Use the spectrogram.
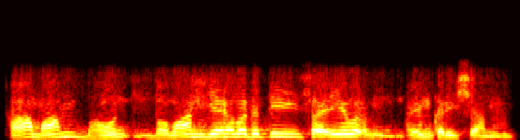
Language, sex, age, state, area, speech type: Sanskrit, male, 18-30, Rajasthan, urban, conversation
